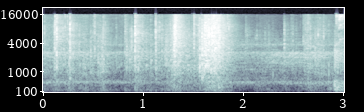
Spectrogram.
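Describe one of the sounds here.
Paper rustles as a young child handles a book.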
